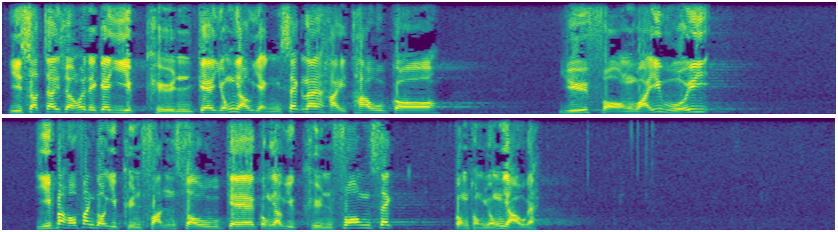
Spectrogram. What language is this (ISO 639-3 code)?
yue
